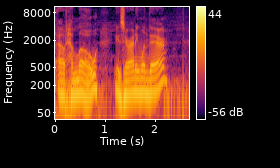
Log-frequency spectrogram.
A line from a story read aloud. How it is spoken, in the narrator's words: My friend called out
